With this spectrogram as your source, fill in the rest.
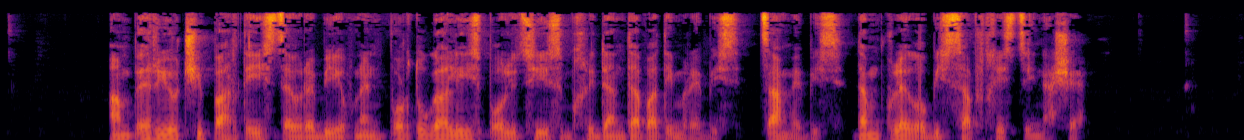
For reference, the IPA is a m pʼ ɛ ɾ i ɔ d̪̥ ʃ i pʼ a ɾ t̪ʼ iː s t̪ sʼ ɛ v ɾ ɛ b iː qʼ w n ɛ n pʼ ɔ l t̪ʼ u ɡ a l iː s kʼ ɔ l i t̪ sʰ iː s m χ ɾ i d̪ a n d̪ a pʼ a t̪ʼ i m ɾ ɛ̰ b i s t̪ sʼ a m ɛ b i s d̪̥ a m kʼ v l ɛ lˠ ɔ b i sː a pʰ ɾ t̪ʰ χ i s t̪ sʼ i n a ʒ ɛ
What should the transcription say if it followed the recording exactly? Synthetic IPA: a m pʼ ɛ ɾ i ɔ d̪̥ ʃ i pʼ a ɾ t̪ʼ iː s t̪ sʼ ɛ v ɾ ɛ b iː qʼ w n ɛ n pʼ ɔ ɾ t̪ʼ u ɡ a l iː s pʼ ɔ l i t̪ sʰ iː s m χ ɾ i d̪ a n d̪ a pʼ a t̪ʼ i m ɾ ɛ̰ b i s t̪ sʼ a m ɛ b i s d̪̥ a m kʼ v l ɛ lˠ ɔ b i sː a pʰ ɾ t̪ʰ χ i s t̪ sʼ i n a ʃ ɛ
